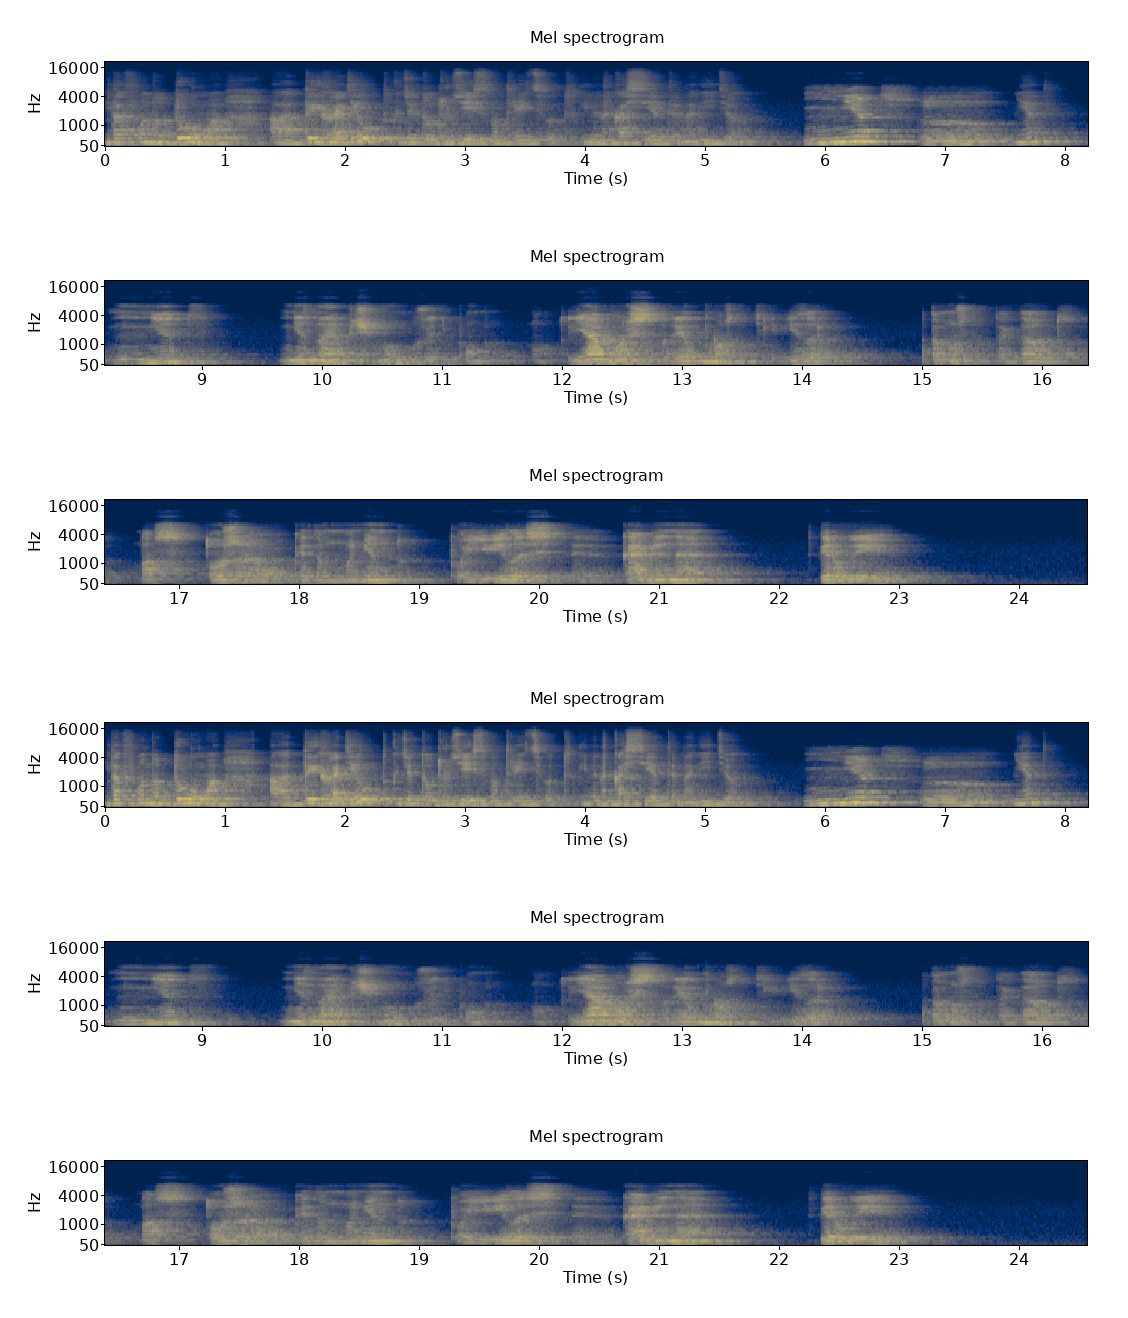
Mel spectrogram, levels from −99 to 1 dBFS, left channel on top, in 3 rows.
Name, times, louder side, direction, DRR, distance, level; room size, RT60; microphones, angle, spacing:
voice 1, 0.0-5.3 7.6-7.8 13.1-13.6, right 1 dB, 85° right, 3 dB, 0.4 m, -30 dB
voice 2, 5.8-7.4 8.2-9.0 9.6-11.5 11.7-13.4 13.7-14.2 15.1-16.3 16.7-18.9 19.3-21.4 22.3-22.9, left 2 dB, 35° left, 1 dB, 0.4 m, -31 dB
2.3 x 2.1 x 2.8 m, 1.0 s
head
